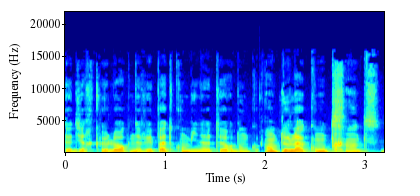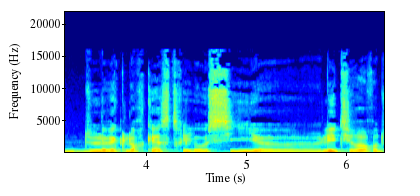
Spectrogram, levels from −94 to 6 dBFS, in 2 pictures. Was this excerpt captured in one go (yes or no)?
no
